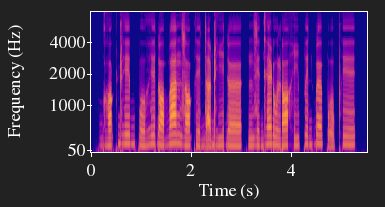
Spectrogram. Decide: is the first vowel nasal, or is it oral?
oral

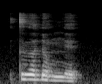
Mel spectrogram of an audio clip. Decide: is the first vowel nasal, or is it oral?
oral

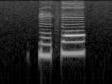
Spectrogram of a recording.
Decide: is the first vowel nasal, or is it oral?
nasal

